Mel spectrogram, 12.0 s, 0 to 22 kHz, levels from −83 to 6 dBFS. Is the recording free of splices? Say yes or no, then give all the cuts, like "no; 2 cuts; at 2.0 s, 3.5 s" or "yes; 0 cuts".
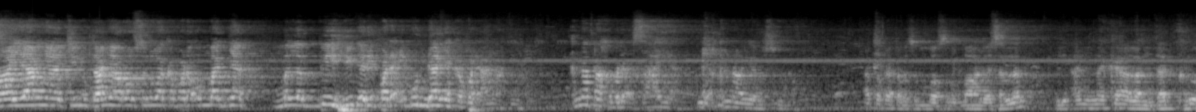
yes; 0 cuts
